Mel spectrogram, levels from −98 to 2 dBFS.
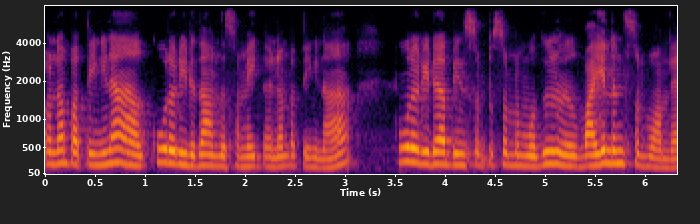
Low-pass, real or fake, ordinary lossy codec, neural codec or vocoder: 7.2 kHz; fake; none; autoencoder, 22.05 kHz, a latent of 192 numbers a frame, VITS, trained on one speaker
